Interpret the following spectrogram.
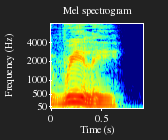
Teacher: When someone says really with a high tone, it means they are surprised. When they say really with a low tone, it means they already knew.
